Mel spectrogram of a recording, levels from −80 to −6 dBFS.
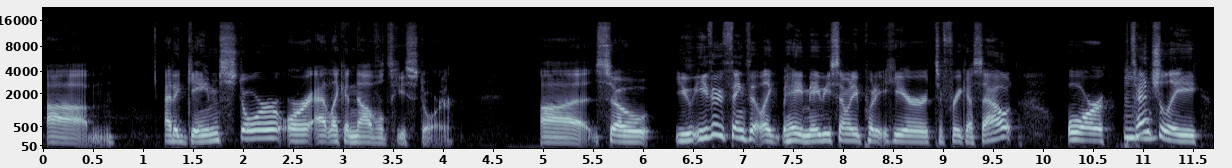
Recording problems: none

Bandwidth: 15 kHz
